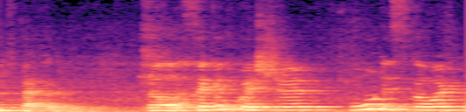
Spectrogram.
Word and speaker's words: Becquerel: Becquerel. Absolutely right. The pronunciation is Becquerel.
